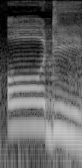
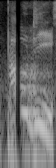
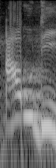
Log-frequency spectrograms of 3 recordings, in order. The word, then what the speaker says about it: Audi: So, the first wrong car name, so many people say Audi. When it's actually pronounced Audi. Say it with me. Audi.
